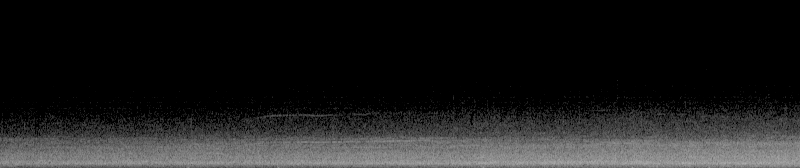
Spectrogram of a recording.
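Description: Applause from a large stadium audience, a dense even clapping that grows slowly louder.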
